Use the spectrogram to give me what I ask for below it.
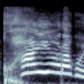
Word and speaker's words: choir: choir라고 읽으셔야 됩니다.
